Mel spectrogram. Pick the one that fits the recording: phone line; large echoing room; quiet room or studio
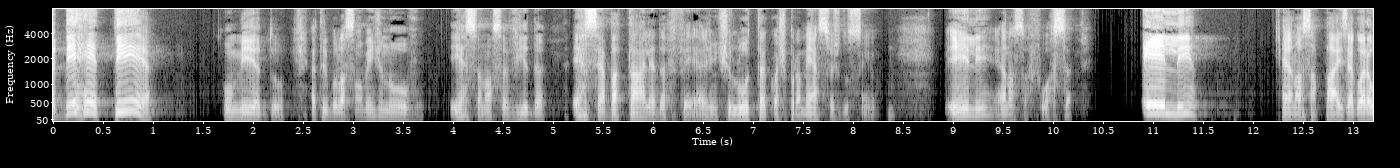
large echoing room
